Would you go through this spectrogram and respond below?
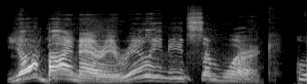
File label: robot vocal your binary really needs some work male computer voice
